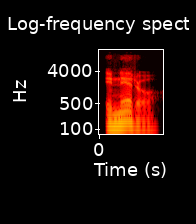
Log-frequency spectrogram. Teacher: the E at the beginning is like the A in bed, right? Not a long E sound. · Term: Short E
